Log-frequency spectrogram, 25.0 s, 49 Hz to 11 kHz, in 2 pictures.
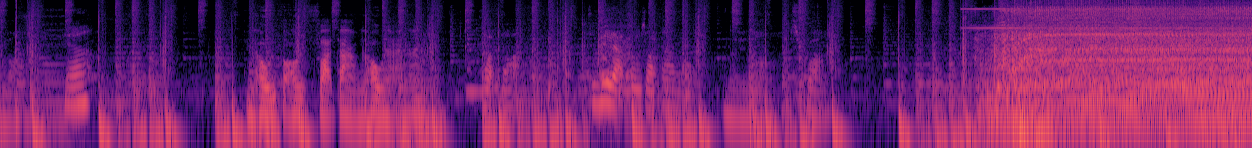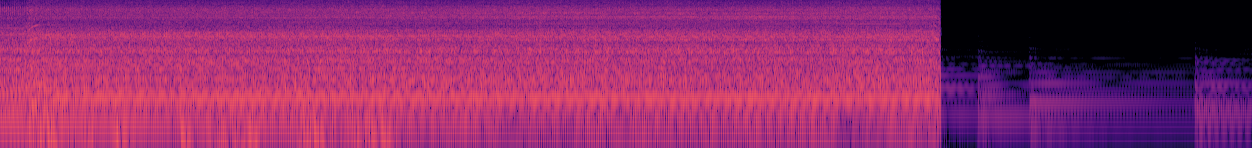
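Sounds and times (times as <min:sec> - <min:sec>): electric jigsaw cutting: 0:09.6 - 0:21.9.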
